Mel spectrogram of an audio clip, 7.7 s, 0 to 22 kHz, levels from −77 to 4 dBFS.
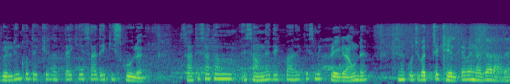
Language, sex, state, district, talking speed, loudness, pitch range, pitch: Hindi, male, Chhattisgarh, Raipur, 265 wpm, -18 LUFS, 145-180 Hz, 160 Hz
